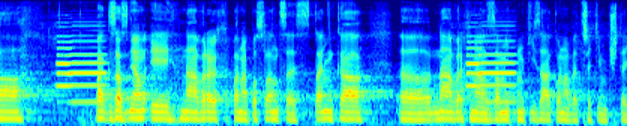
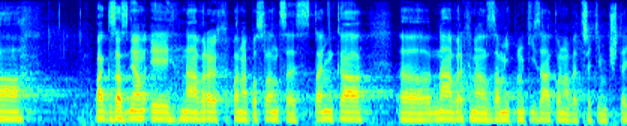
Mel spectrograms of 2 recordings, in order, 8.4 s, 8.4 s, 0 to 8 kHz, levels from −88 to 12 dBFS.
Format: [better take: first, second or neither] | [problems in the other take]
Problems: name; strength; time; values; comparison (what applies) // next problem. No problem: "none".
second | background sound (Wind instrument, woodwind instrument); 1 dB below the speech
